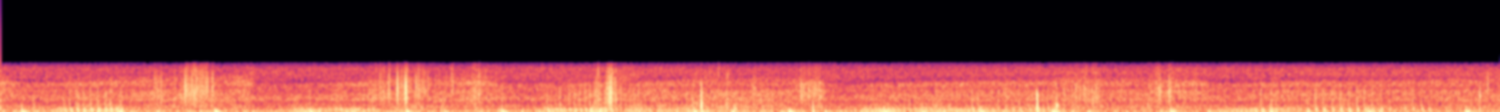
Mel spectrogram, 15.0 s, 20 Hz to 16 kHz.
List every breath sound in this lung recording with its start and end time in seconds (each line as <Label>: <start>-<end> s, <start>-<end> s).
Inhalation: 1.63-2.61 s, 4.08-5.06 s, 6.41-7.58 s, 10.60-11.76 s, 14.70-15.00 s
Exhalation: 0.00-1.28 s, 2.75-3.84 s, 5.31-6.23 s, 8.40-10.47 s, 12.14-14.44 s
Crackles: 0.00-1.28 s, 2.75-3.84 s, 5.31-6.23 s, 8.40-10.47 s, 12.14-14.44 s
